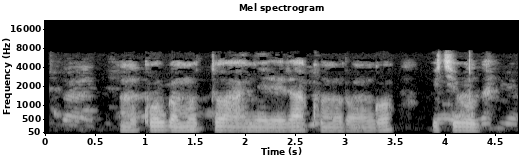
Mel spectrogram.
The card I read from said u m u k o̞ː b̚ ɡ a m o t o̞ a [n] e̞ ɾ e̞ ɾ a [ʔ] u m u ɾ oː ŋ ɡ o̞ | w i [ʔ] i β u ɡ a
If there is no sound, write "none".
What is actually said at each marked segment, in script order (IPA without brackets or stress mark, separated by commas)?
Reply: ɲ, k, c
